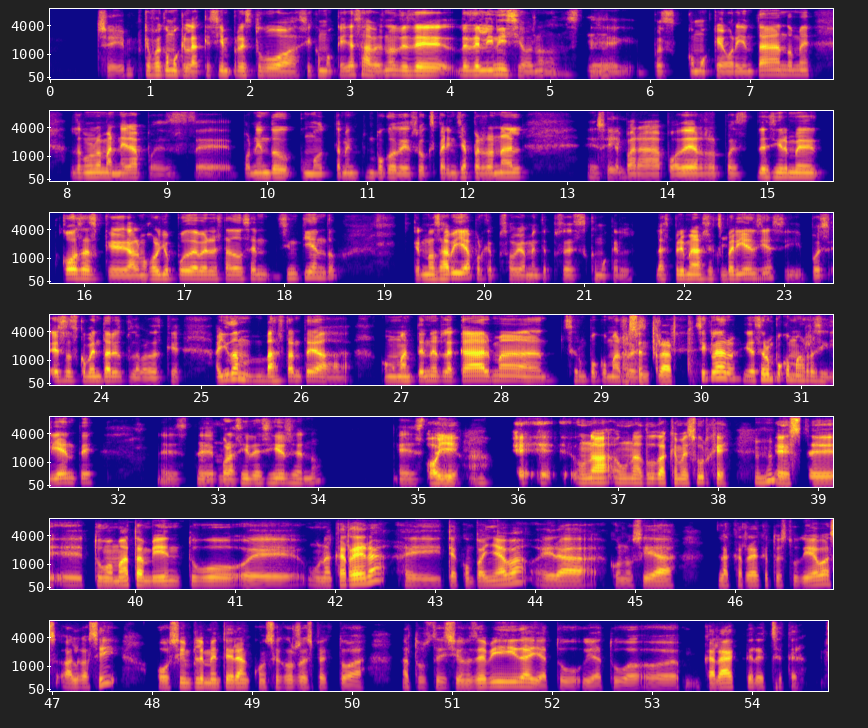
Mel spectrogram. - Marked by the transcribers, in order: other background noise
- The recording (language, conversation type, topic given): Spanish, podcast, ¿Quién fue la persona que más te guió en tu carrera y por qué?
